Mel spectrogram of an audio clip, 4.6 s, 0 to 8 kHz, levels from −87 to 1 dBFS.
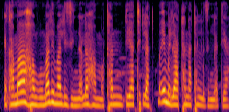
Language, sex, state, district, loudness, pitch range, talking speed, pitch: Wancho, female, Arunachal Pradesh, Longding, -16 LUFS, 190-225 Hz, 275 wpm, 210 Hz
